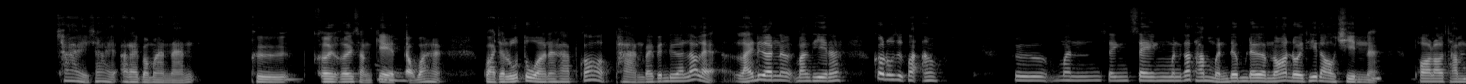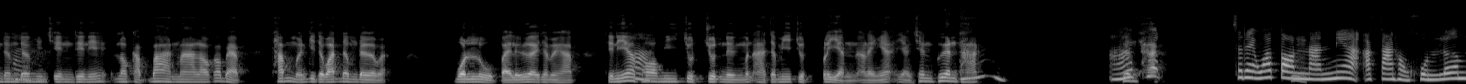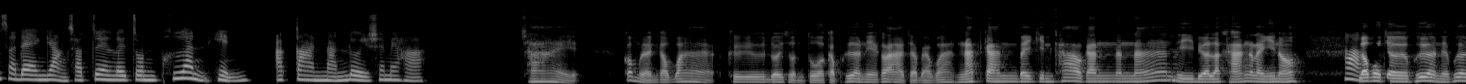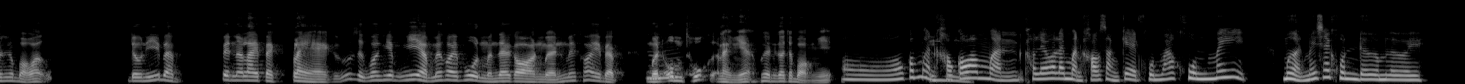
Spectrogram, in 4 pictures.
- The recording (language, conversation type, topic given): Thai, podcast, เวลารู้สึกหมดไฟ คุณมีวิธีดูแลตัวเองอย่างไรบ้าง?
- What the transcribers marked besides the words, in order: none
